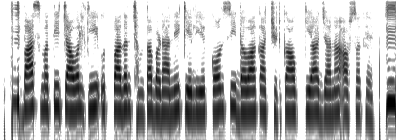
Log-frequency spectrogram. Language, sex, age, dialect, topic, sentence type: Hindi, female, 25-30, Garhwali, agriculture, question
